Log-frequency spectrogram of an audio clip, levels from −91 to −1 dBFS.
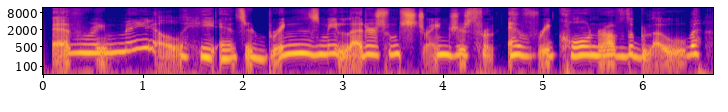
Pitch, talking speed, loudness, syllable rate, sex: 260 Hz, 125 wpm, -20 LUFS, 4.3 syllables/s, female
